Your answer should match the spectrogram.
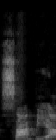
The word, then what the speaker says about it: sabiá: O A eu pronuncio com mais força, né? Então, o A aqui, tá sozinho na sílaba, é a minha sílaba tônica nessa palavra. Como ela é a última, então eu digo que sabiá é uma palavra oxítona.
